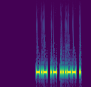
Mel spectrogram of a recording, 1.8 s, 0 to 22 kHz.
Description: Morse code, heard as a keyed tone, about 52 wpm, 700 Hz. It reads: KA3E
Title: USA Call Signs - 2x Character Spacing - 50wpm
